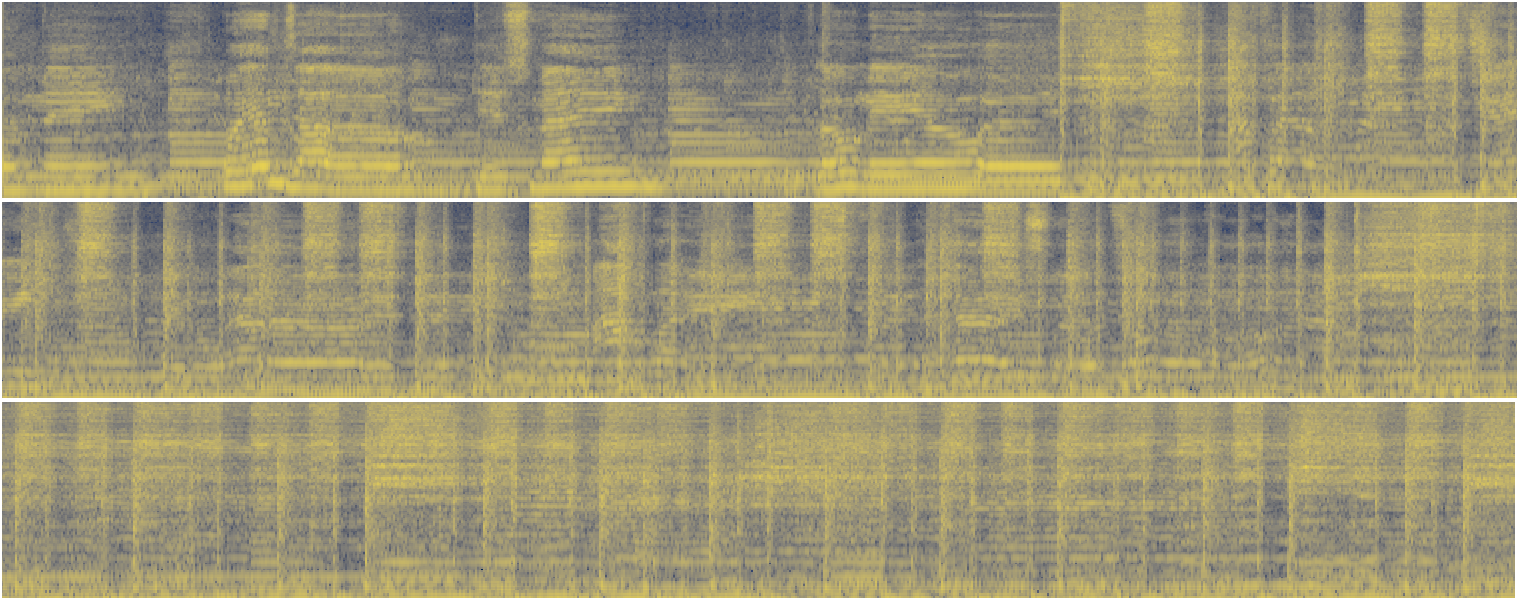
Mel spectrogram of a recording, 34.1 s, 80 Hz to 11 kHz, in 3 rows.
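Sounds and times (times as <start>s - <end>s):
distorted electric guitars: 0.0s - 34.0s
rock band playing live: 0.0s - 34.0s
drum kit: 7.9s - 34.0s.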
